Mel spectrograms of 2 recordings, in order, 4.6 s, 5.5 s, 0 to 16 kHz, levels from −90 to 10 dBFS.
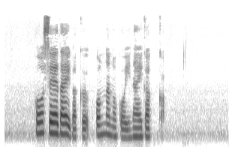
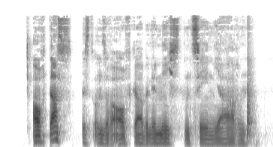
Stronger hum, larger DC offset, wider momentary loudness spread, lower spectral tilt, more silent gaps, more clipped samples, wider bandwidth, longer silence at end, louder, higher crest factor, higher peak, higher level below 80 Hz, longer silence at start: neither; neither; first, 17 LU vs 12 LU; about the same, -4.5 dB/octave vs -4 dB/octave; neither; neither; about the same, 11.5 kHz vs 12 kHz; first, 1.3 s vs 0.4 s; about the same, -24 LUFS vs -25 LUFS; about the same, 20 dB vs 24 dB; second, -6 dBFS vs -2 dBFS; second, -78 dBFS vs -44 dBFS; first, 0.7 s vs 0.55 s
